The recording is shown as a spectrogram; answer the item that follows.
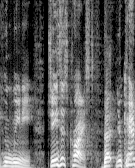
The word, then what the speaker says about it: Houdini: Houdini. It's Houdini Houdini. Jesus Christ. You can't pronounce that single damn name right.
